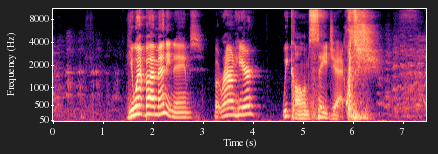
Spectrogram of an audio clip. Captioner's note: whip sound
